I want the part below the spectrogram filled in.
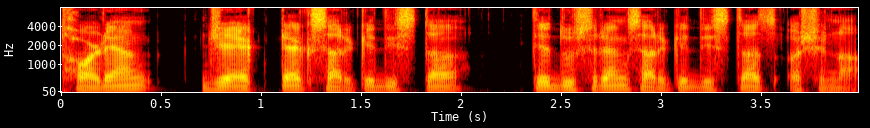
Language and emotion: Goan Konkani, neutral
